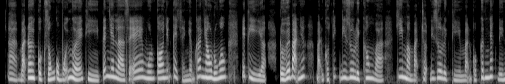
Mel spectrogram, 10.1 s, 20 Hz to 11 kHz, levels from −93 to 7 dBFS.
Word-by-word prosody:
À, 220 -4 -6
bạn 195 -1 -3
ơi, 275 0 +8
cuộc 230 -3 -1
sống 215 +3 +2
của 250 - +1
mỗi 205 +4 -4
người 280 -5 +5
ấy, 210 +3 -1
thì 190 -7 -2
tất 290 +4 -3
nhiên 325 -3 +3
là 225 -7 +2
sẽ 275 +9 -3
muốn 255 -3 +1
có 255 0 +1
những 280 +4 -2
cái 320 -3 -5
trải 175 -10 -12
nghiệm 195 +5 -6
khác 320 +6 -3
nhau, 285 -2 +6
đúng 240 +1 +4
không? 305 +2 +3 0.3
Thế - - -7
thì, 225 - 0
ờ, 175 -2 -3 0.3
đối 220 -1 +4
với 275 - +5
bạn 290 -5 +2
nhá, 295 - +3 0.3
bạn 200 - -8
có 210 - -7
thích 320 - -13
đi 280 +2 +1
du 290 +2 +3
lịch 240 -5 +1
không? 270 -2 +1
Và 180 -4 -5 0.3
khi 320 -1 +1
mà 260 -6 +5
bạn 190 -1 -7
chọn 220 - -8
đi 245 +2 -6
du 275 +2 +1
lịch 235 -4 -2
thì 185 -3 -7
bạn 180 +6 -8
có 200 -5 -10
cân 280 +8 0
nhắc 310 -1 -1
đến 210 -1 -3
250 Hz, 310 wpm, -19 LUFS, 205-280 Hz, 0.3 s, ơi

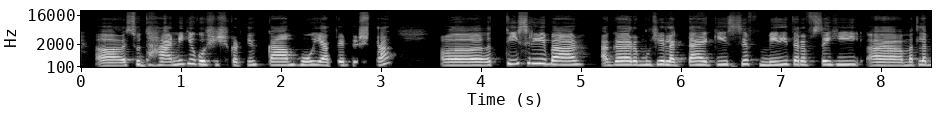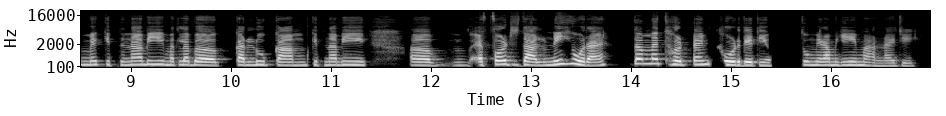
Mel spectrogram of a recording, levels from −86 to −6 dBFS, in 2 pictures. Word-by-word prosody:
अ, 195 +1 +1
सुधारने 235 0 -1
की 325 - -1
कोशिश 255 -4 +1
करती 225 +2 -7
हूँ, 255 - -5
काम 230 0 +3
हो 235 +1 0
या 230 -3 +1
फिर 460 - -1
रिश्ता। 450 - -4 0.6
अ, 215 +1 +3 0.2
तीसरी 340 +2 +2
बार 260 -1 +2 0.2
अगर 250 +2 +2
मुझे 245 +2 0
लगता 230 -1 +1
है 245 -1 +2
कि 255 +3 -3
सिर्फ़ 285 +2 -4
मेरी 235 +4 0
तरफ 255 -2 -1
से 255 0 0
ही 260 +1 +1
अ, 210 -1 +2
मतलब 235 +3 -3
मैं 255 - 0
कितना 250 0 -2
भी 270 +1 +1
मतलब 245 0 -1
अ, 220 -2 +6 0.2
कर 235 -2 +2
लूँ 245 +2 -2
काम, 215 -1 0
कितना 235 -1 -3
भी 240 -1 0 0.5
अ, 215 -1 +3 0.5
एफर्ट्स 260 +2 +3
डालूँ, 225 -2 +3
नहीं 295 +6 +3
हो 280 -5 +7
रहा 210 -2 +4
है। 230 +4 -3 0.3
तब 330 -1 +5
मैं 325 0 +3
3 255 -2 +3
टाइम 265 +1 +2 0.2
छोड़ 240 -2 +6
देती 215 -2 +2
हूँ। 195 - -5 0.3
तो 240 - -2
मेरा 230 0 0
म 230 - -2
यही 230 +1 0
मानना 200 -5 -4
है 185 - -5
जी। 180 -1 -10
240 Hz, 200 wpm, -22 LUFS, 225-255 Hz, 0.6 s, हो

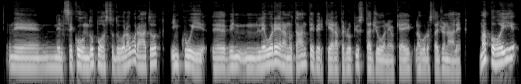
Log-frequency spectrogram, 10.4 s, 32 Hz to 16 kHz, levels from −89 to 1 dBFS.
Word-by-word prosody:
ne 115 -1 0
nel 115 0 -3
secondo 125 +1 +2
posto 120 -3 -2
dove 110 0 0
ho 120 - +3
lavorato, 145 -1 0 0.3
in 130 0 -1
cui, 125 -7 +2 0.2
ehm, 110 0 -1
ven 110 -2 0
le 115 +1 +3
ore 150 +5 +6
erano 115 -7 +1
tante, 135 +4 -2
perché 110 -1 -3
era 105 0 0
per 110 0 -6
lo 110 - 0
più 120 +5 -4
stagione, 105 -7 -2
okay, 100 +2 -4
lavoro 105 -1 -4
stagionale, 95 -3 -4 0.4
ma 200 - +5
poi, 170 - +5
115 Hz, 150 wpm, -22 LUFS, 105-130 Hz, 0.4 s, ore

